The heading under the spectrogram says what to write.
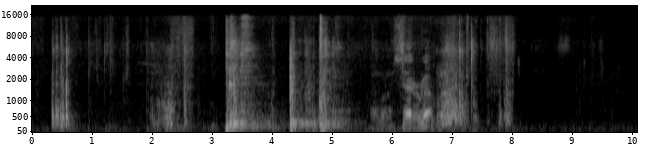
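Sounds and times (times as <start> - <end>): metal smoker clunking: 3.2 - 5.5.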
